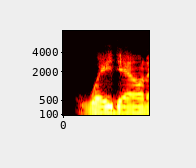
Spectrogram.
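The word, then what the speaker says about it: Weigh Down: It's Gwen Shamblin, Way Down at Home. And it's the way, it's spelled like weight, like your weight.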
